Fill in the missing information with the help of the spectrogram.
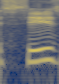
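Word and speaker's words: sees: ठीक है तो यह सीज वर्ड को आप यहां देखो एस डबल ई तो सी होता है ठीक है लेकिन इसमें एस लग जाता है तो इसको ज पढ़ते हैं क्या पढ़ते हैं ज सेज ठीक है?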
